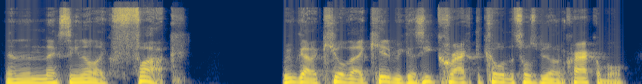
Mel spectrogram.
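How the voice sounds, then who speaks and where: Mellow-voiced man, rambling podcast host. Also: medium pitch, fast. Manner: loose, rambling storytelling. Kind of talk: casual crude banter.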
